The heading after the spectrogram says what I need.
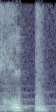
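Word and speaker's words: שוב: Ça c'estécrit c h oub, mais ça se prononce roupe.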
